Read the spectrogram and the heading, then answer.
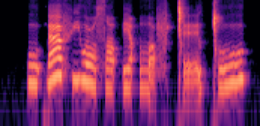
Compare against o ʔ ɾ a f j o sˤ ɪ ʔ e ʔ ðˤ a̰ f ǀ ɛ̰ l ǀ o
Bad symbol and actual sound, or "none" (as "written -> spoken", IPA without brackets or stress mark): none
